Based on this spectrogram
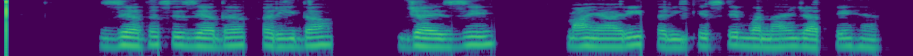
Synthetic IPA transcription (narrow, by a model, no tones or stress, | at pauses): zɪjaːd̪asezjaːd̪axɐɾiːd̪a | d͡ʒaːɪze | maːjaːɾit̪ɐɾiːkesebɐnaːed͡ʒaːt̪eɦɛ̃ː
